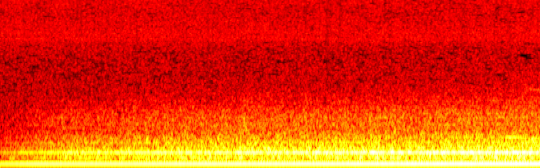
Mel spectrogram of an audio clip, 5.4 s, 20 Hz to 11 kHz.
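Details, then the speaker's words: Toyota NVH training example: steady low droning hum, most noticeable around 90 km/h and building with road speed, no knocking; analyzer measures 60 Hz, matching propeller shaft vibration, so most likely an unbalanced or runout propeller shaft. "Согласно анализатору частота шума 60 гц эта частота соответствует той с которой мог бы вибрировать карданный вал в случае несбалансированности или биений это значит что шум вызывается скорее всего карданным валом"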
